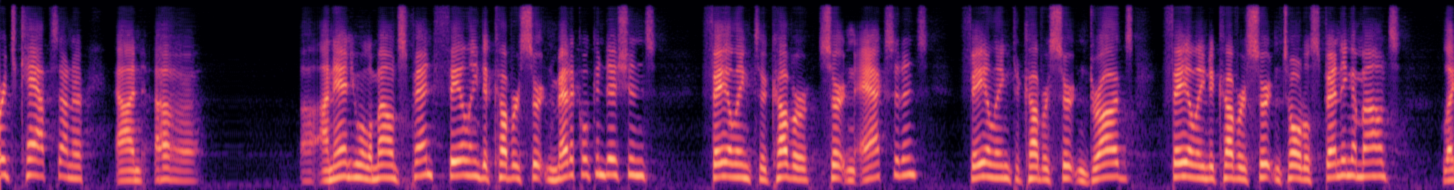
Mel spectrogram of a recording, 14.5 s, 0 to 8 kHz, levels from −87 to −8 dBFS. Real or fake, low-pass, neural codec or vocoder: fake; 7.2 kHz; codec, 16 kHz, about 1 kbps, DyCAST, with the encoder's durations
